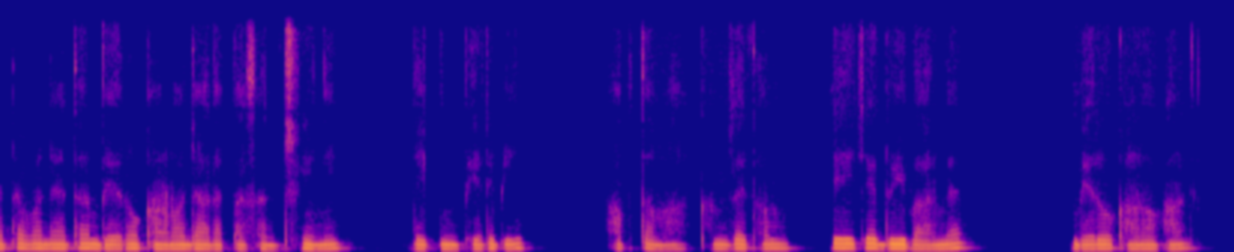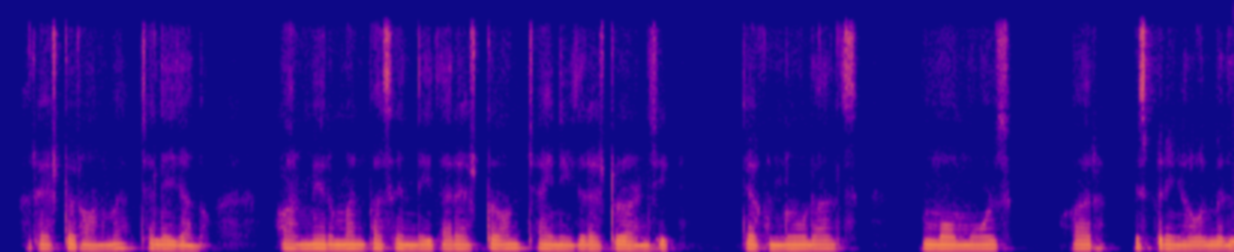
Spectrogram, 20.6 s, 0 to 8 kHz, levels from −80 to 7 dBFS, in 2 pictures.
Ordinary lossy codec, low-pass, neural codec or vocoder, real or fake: none; 7.2 kHz; none; real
